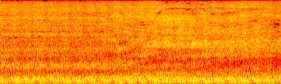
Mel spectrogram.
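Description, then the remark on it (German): Tractors drone steadily, a continuous low, throbbing rumble with no pauses or voices, as they drive across a sports training pitch punching hundreds of thousands of holes into the turf so air reaches the soil. “Gerade fahren Traktoren über den Trainingsplatz und stanzen hunderttausende Löcher in den Boden, damit Luft drankommt.”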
